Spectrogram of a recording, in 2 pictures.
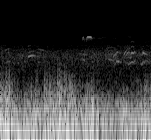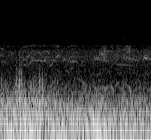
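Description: A flock of birds calling, many short overlapping calls throughout, over a steady low rumble.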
